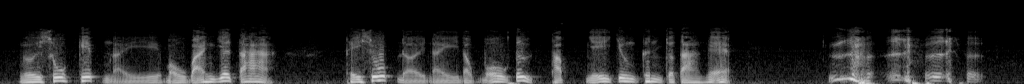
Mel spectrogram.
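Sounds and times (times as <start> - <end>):
speech: 0.2 - 2.8, 3.4 - 7.4, 8.3 - 9.9
person acting out a choking coughing fit: 8.3 - 9.9.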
